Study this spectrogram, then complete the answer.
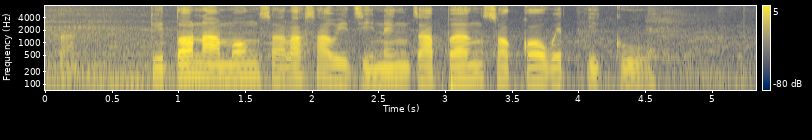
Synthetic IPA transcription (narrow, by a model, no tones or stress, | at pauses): kit̪ɔnamʊŋsalahsawid̥ʒ̥i̤nɪŋt͡ʃab̥ä̤ŋsɔkɔwɪt̪̚iku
